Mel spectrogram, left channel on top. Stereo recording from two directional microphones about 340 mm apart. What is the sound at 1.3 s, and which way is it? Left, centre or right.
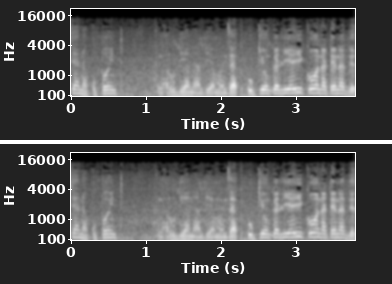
Speech, right.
